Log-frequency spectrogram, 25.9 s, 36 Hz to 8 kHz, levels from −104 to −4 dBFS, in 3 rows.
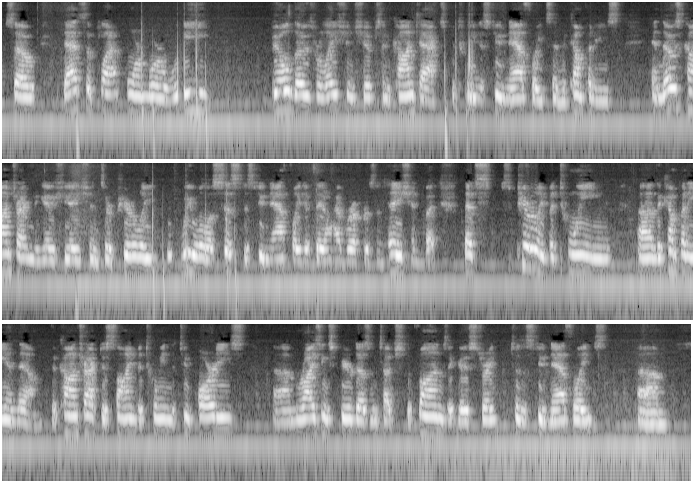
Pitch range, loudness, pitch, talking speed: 135-160 Hz, -19 LUFS, 150 Hz, 155 wpm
